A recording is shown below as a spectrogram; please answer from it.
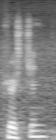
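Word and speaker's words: Kristján: concerned I was like okay it's Christian but it's spelled differently and it's probably got some accent and I'm like so how do you say your name Christian okay well that's easy but then we were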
